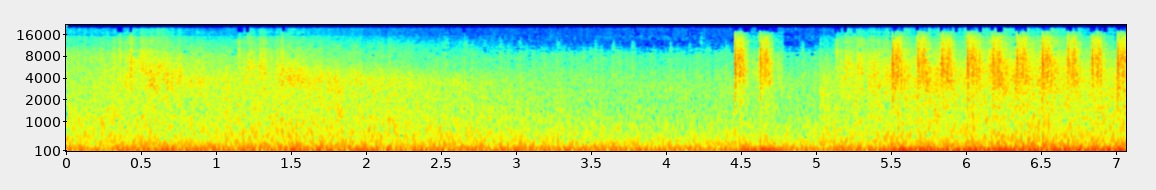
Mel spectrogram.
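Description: Video game explosion blasting a zeppelin free, a long rumbling roar with a sharper burst partway through and steady loud crackling bursts toward the end.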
